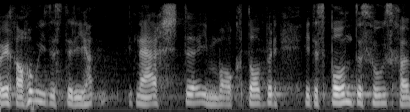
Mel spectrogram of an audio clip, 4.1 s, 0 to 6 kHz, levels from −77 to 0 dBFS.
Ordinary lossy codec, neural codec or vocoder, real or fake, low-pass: none; none; real; 5.4 kHz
